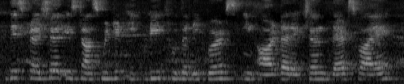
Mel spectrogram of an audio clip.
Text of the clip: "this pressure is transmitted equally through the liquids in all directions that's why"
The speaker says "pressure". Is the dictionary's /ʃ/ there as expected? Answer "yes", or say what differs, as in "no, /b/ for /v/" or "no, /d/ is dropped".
yes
